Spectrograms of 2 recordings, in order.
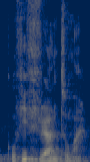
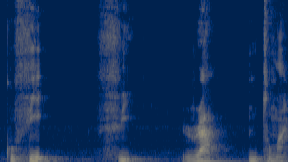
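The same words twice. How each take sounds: First: Said in the usual way. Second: "Kofi fi ra ntoma" split into syllables, "fi" low then "ra" high. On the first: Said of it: "make this clearer". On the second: Shown as a demonstration. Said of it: "low tone, and then the remaining syllable will be pronounced with a high tone".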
